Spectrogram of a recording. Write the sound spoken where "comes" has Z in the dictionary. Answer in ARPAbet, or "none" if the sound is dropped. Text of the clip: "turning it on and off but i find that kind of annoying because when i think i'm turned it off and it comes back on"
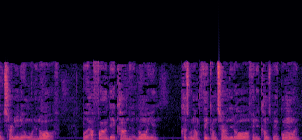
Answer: Z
